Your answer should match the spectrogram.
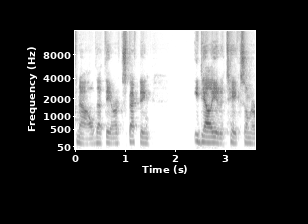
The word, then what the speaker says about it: Idalia: you came up you found out it is idalia yeah yeah I've had to Google it because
